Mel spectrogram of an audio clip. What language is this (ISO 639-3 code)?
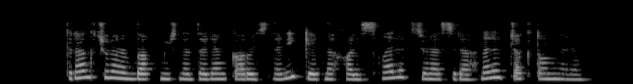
hye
